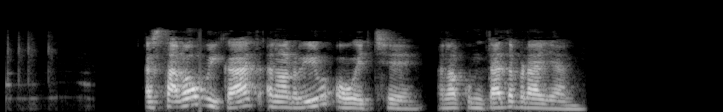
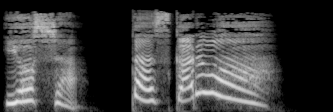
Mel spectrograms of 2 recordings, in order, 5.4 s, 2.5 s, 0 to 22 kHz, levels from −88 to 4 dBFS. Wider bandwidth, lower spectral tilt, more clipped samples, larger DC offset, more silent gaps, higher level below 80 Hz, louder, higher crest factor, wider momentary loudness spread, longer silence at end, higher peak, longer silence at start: second, 7.6 kHz vs 15 kHz; first, -4.5 dB/octave vs -0.5 dB/octave; neither; neither; second, 3.23-3.27 s vs 0.81-0.98 s; about the same, -66 dBFS vs -62 dBFS; second, -17 LUFS vs -12 LUFS; about the same, 18 dB vs 14 dB; about the same, 13 LU vs 12 LU; first, 1.05 s vs 0.5 s; about the same, 0 dBFS vs 0 dBFS; first, 1.1 s vs 0.05 s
